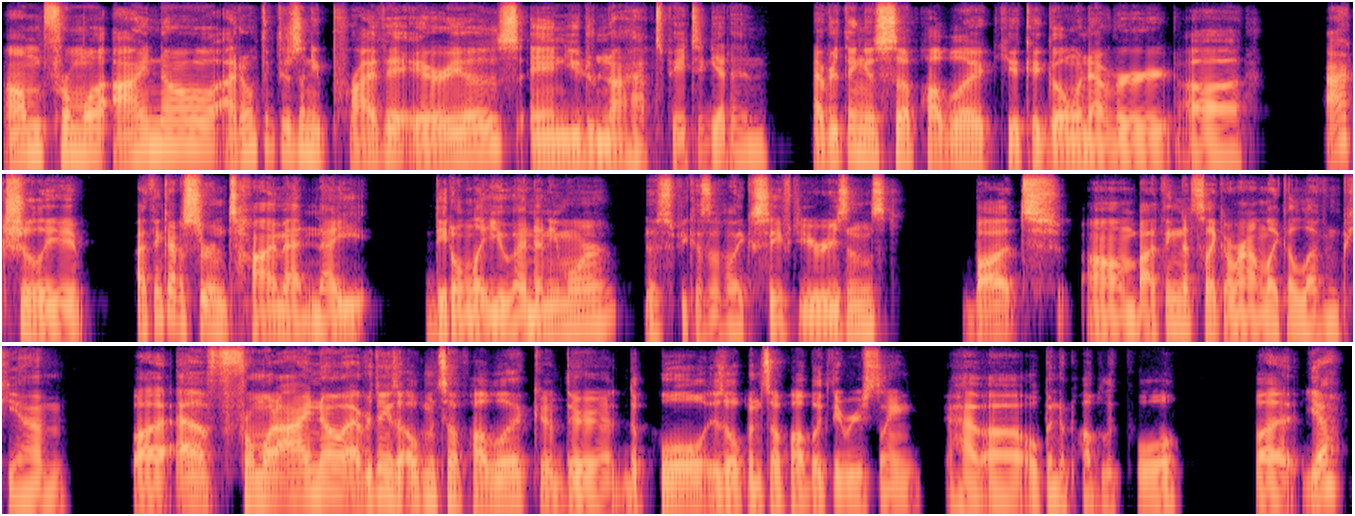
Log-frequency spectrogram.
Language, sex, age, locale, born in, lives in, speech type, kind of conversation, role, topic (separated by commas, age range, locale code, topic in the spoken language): English, male, 20-24, en-US, United States, United States, conversation, unstructured, none, What's your favorite way to unwind after a long day?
